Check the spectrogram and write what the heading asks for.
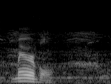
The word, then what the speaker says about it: Maryville: a hat on and it said Mur VL marville cuz that's is how they say it just like shevel couldn't get it all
